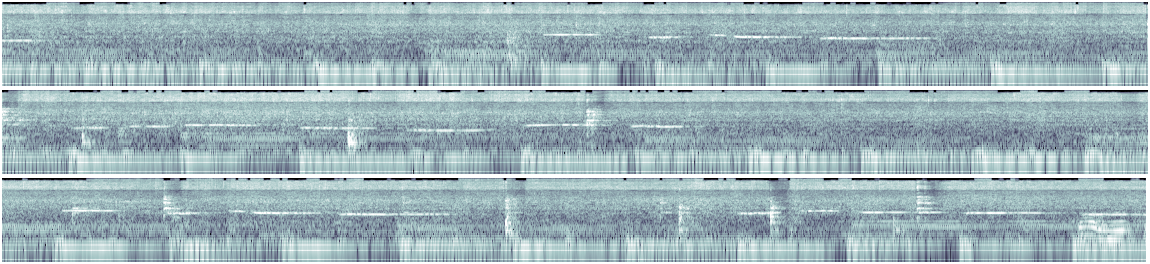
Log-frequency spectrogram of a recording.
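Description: Flat beans (ghevda) sizzle steadily in a pan for bhaji with tomato, while a spoon scrapes and stirs in a rhythmic, repeating pattern throughout, close and continuous with no talking.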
